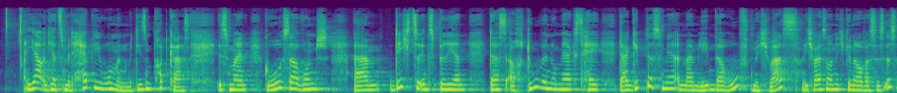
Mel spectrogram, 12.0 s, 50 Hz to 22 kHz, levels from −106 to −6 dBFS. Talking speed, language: 215 wpm, German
